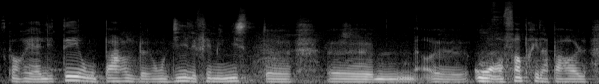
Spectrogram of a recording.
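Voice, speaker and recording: A woman's very deep, low voice at a fairly slow pace. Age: 60s. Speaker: feminist activist, association president. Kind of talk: documentary interview. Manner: hesitant, many filler sounds.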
